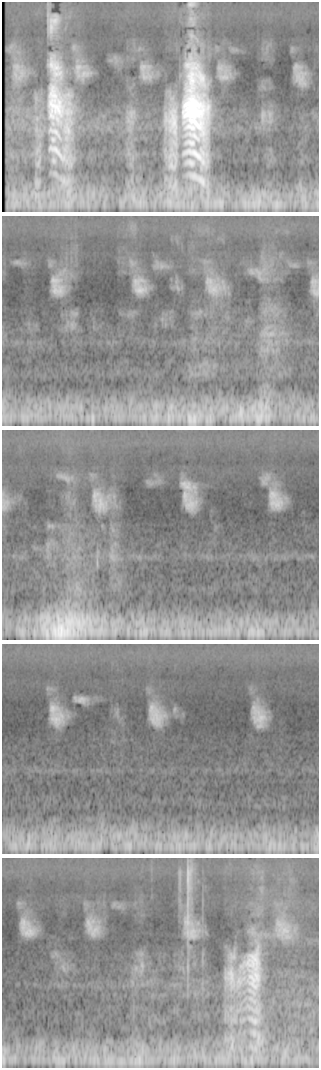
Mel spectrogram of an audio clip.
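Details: Pet cat asking to be petted: three short, clear meows, two near the start and one near the end, with quiet stretches, a soft low rustle in the middle and faint ticking sounds between.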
